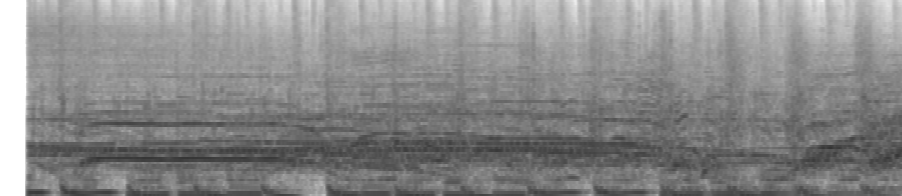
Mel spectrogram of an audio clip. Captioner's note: audience cheers; upbeat music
